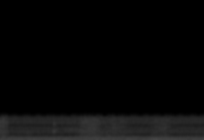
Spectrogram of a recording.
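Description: Faint, steady electrical mains hum, several steady tones with a little hiss, between bursts of speech.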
